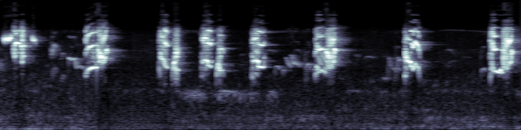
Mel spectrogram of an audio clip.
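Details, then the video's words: Long-tailed shrike song used as a lure to get other birds singing: loud harsh squawking notes repeated about once a second with short soft warbles between them. "SUARA BURUNG CENDET TEOT TEOT pancingan AGAR BURUNG MANAPUN IKUT GACOR"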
